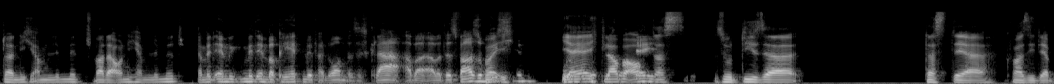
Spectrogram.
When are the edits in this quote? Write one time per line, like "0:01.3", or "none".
0:01.9
0:05.5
